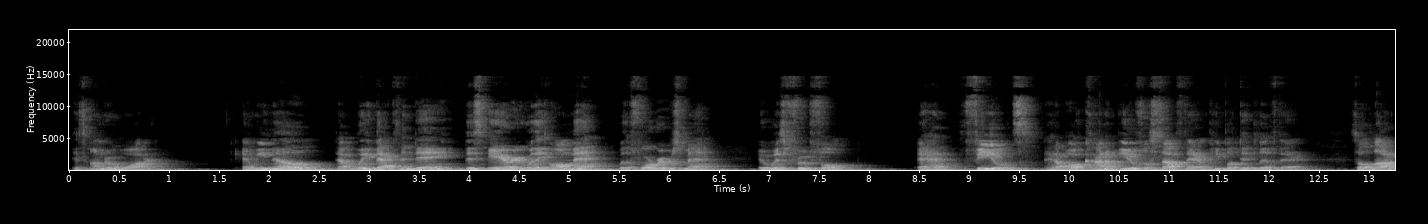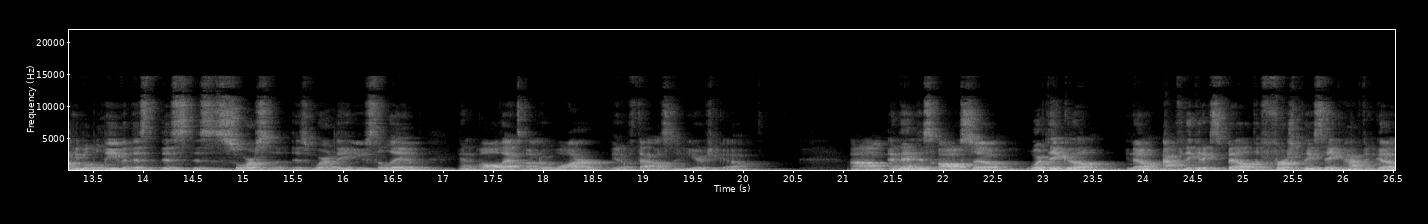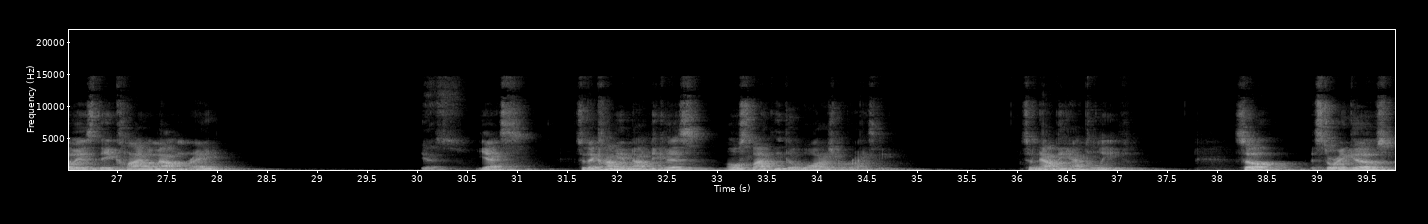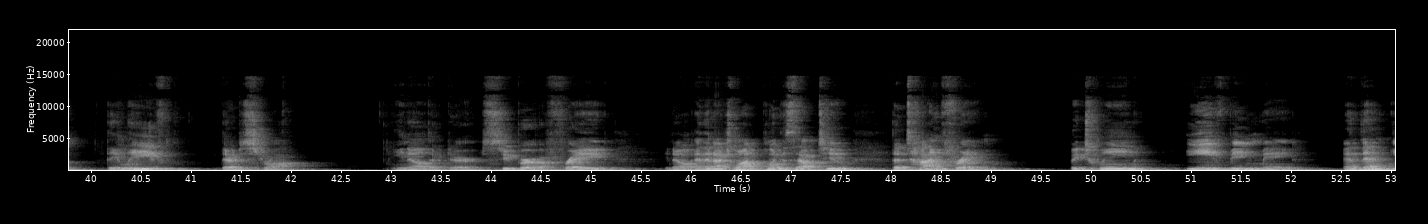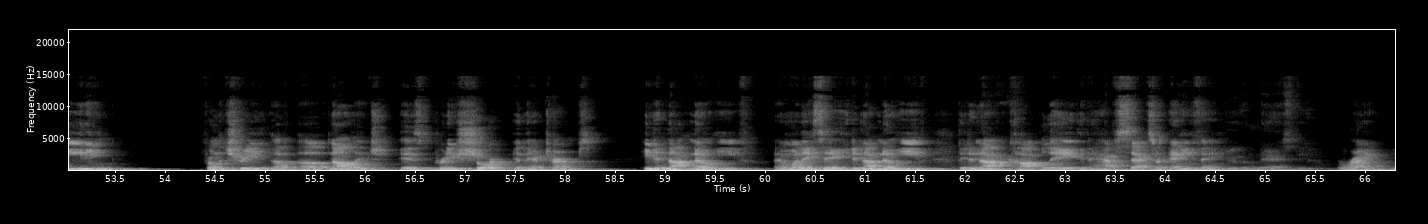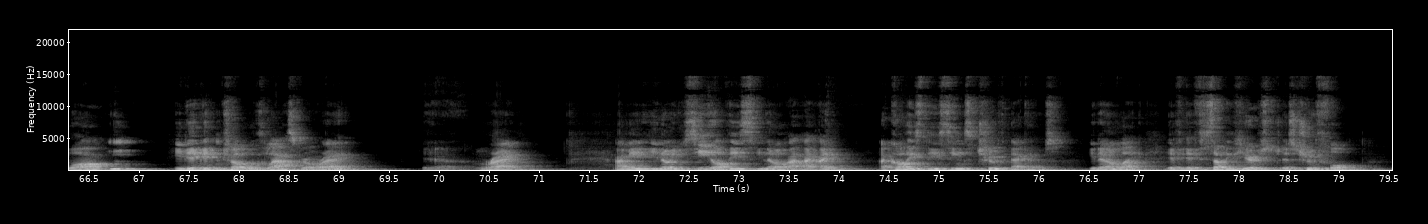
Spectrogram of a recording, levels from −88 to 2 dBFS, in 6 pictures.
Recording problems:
room echo; noticeable; dies away in 0.6 s
off-mic speech; somewhat distant

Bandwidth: 14.5 kHz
